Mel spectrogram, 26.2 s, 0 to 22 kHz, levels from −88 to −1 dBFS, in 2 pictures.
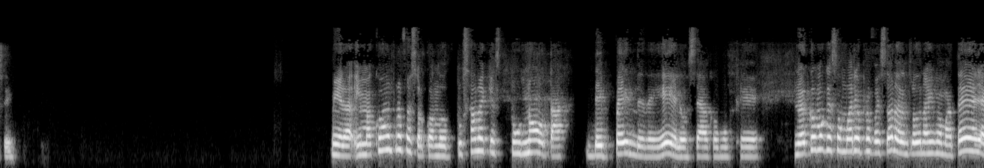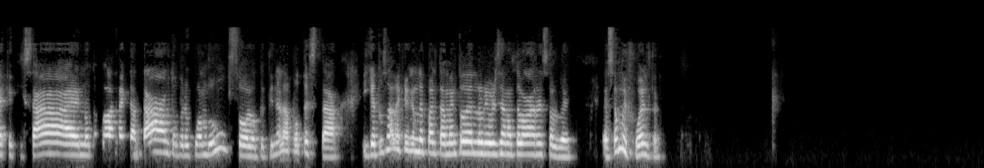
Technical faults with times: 0.00-26.24 gain pumping

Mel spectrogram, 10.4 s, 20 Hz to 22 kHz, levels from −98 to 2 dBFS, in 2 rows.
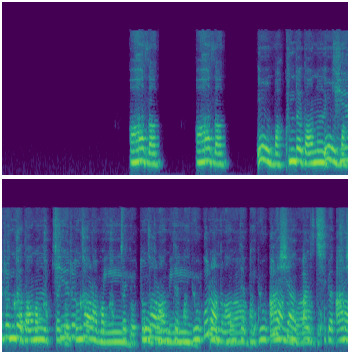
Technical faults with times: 0.00-10.39 doubled audio track

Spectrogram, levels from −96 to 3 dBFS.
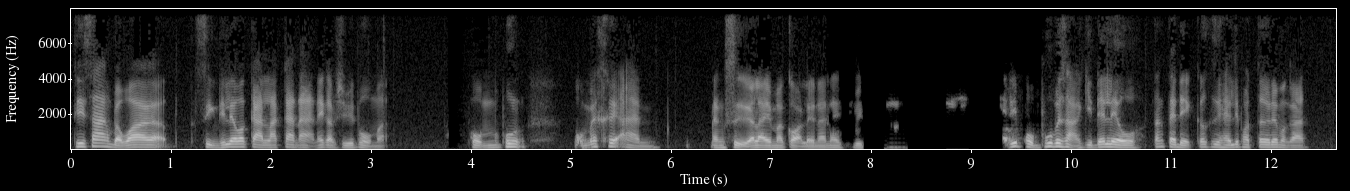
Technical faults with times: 3.75-3.79 other side's voice leaking through
3.79-3.91 background gated by the echo canceller
7.58-8.31 speech suppressed in double talk
8.69-9.69 speech suppressed in double talk
9.33-9.49 other side's voice leaking through

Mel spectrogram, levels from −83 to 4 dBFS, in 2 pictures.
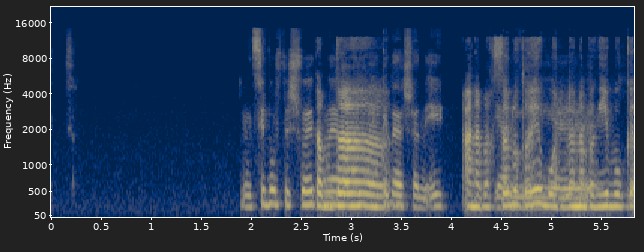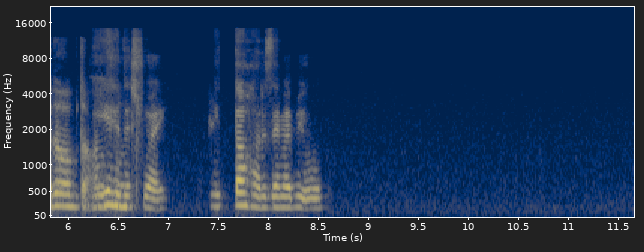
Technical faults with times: none

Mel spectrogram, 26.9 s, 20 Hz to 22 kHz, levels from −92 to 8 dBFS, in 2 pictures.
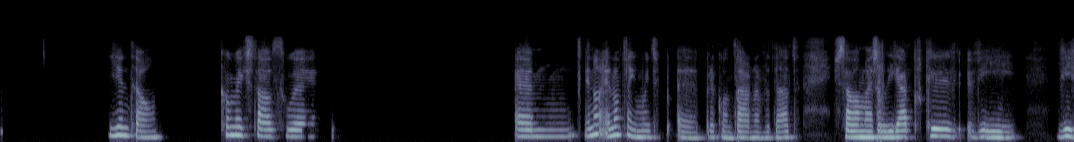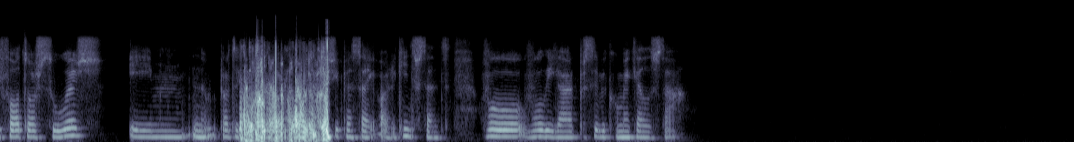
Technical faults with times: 10.96-11.04 loose connector crackle
16.41-17.58 codec payload misread

